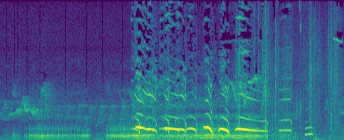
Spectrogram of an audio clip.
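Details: Lighthawk, a wolf father with seven pups of the year, setting rules as they pester him: loud, strongly arched whines and yelps repeated in rapid succession over a low rasping growl, then a few trailing squeaks.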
